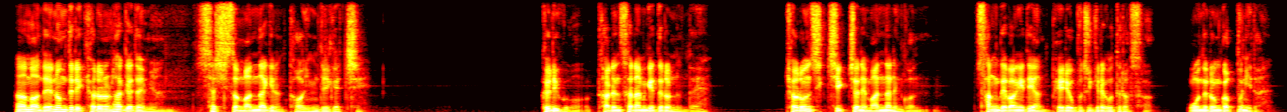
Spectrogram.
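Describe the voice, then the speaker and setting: Putting on a gruff character voice, a man talks at a fairly quick pace and fairly low pitch, broken by long, frequent pauses. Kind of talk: romance roleplay ASMR. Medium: virtual streamer. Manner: gruff, archaic, blunt.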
